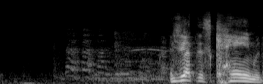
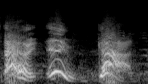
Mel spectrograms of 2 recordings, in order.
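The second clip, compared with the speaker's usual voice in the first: high squealing disgust; mock-disgusted shriek; 3 dB louder, much slower than usual. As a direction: recoil in mock horror, up high. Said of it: "I, like".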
